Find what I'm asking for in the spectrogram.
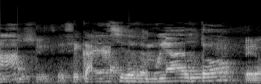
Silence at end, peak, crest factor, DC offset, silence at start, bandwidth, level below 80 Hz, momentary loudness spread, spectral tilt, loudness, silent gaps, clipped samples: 0 s; -2 dBFS; 18 dB; under 0.1%; 0 s; 8.2 kHz; -54 dBFS; 9 LU; -5 dB/octave; -20 LUFS; none; under 0.1%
